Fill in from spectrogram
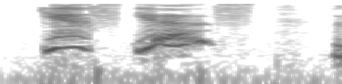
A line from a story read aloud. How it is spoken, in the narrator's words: the girl cried shuddering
